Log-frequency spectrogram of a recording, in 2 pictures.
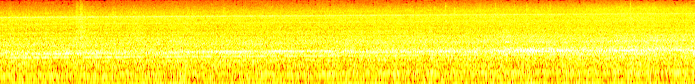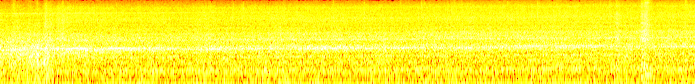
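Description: An electric train motor whines, rising slowly in pitch as the train speeds up.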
